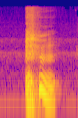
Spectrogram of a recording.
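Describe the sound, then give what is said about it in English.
A person clears their throat once, a short, loud, rasping burst with a voiced, wavering end, set against near silence. “My oh my, my throat needed clearing.”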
